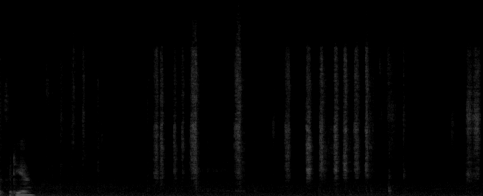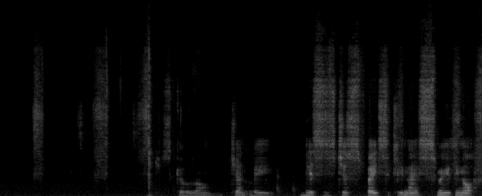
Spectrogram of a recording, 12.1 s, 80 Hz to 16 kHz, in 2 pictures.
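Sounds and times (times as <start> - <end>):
sandpaper scratching plastic: 1.9 - 4.8.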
